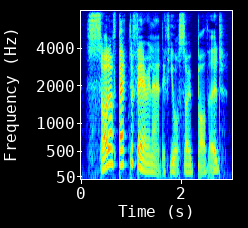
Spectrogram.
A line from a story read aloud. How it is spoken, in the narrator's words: Jack grunted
